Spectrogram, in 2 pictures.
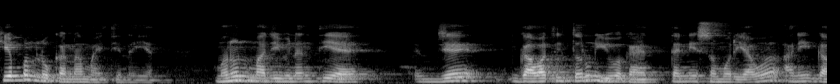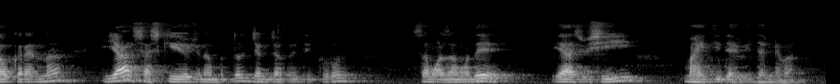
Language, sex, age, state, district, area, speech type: Marathi, male, 45-60, Maharashtra, Nanded, urban, spontaneous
